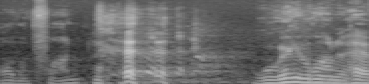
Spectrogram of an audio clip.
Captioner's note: audience laughing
